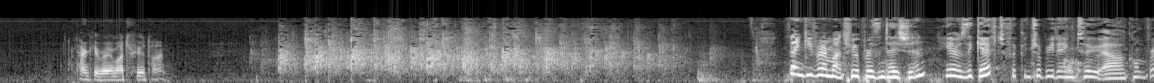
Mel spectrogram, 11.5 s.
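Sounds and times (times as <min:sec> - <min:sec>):
speech: 0:00.8 - 0:01.8, 0:07.9 - 0:11.5
audience applause: 0:02.5 - 0:07.3.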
